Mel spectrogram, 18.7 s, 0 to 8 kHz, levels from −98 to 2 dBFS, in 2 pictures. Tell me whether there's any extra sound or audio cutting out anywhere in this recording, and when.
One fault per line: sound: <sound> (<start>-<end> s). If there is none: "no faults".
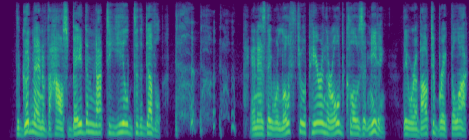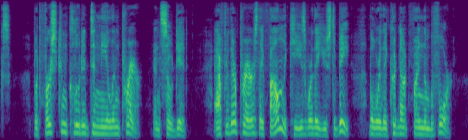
sound: cough (3.5-4.7 s)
